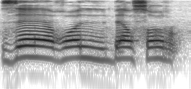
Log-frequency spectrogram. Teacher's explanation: زاغ طبعا مد طبيعي والغين حرف مفخم. زاغ البصر، الباء مرققة الصاد مفخمة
